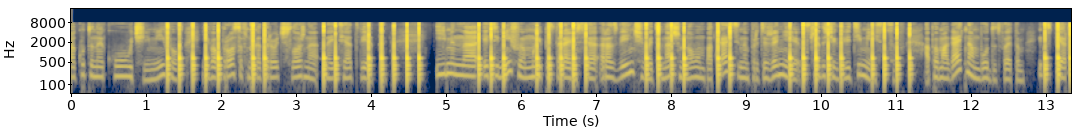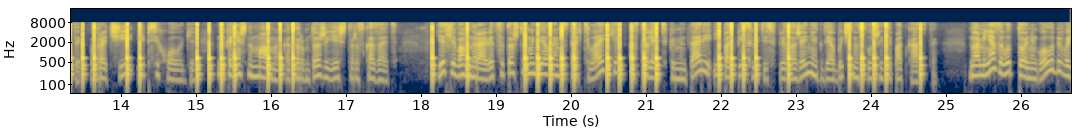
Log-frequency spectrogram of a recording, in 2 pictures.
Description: Tap code, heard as knocks on wood, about 6 knocks a second, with speech in Russian. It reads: WJPRY WS AZQQ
